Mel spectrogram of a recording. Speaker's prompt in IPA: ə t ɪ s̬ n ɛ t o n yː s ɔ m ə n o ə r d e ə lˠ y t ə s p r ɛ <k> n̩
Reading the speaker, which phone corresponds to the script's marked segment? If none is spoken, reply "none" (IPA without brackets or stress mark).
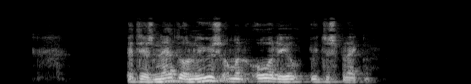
k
